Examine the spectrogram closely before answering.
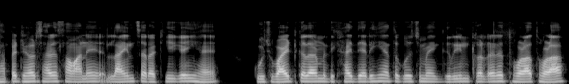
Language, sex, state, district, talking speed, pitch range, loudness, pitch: Hindi, male, Jharkhand, Garhwa, 255 wpm, 125-135 Hz, -18 LUFS, 135 Hz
